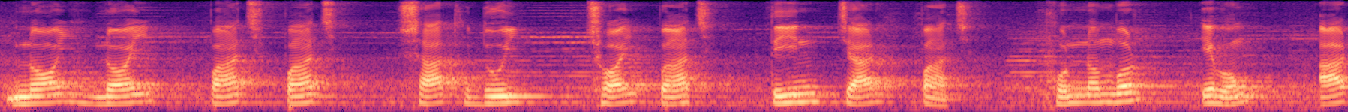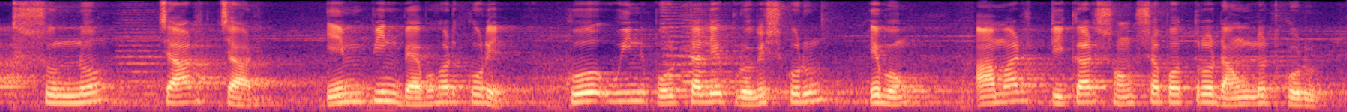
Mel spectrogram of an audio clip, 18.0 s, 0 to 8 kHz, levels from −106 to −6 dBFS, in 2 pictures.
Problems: background sounds at intervals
